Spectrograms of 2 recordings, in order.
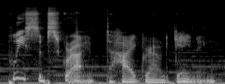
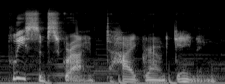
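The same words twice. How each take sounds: First: The voice sounds richer, warmer and fuller. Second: The voice sounds thinner and less full. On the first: The speaker calls it right. "Podcast is much richer, warmer, fuller" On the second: The speaker calls it wrong. "I'll run it once for chat"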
